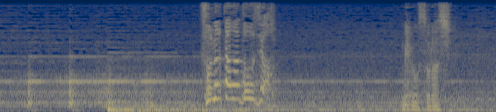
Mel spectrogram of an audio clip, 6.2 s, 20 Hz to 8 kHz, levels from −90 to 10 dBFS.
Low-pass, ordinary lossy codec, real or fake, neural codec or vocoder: 7.2 kHz; none; fake; vocoder, 24 kHz, 100 mel bands, Vocos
